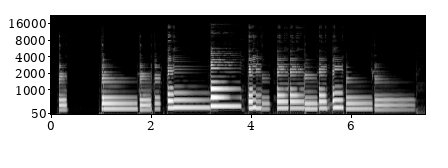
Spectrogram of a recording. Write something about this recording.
guitar melody
acid, apstract, funk, fusion, groovie, guitar, jazz, jazzy, licks, lines, pattern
